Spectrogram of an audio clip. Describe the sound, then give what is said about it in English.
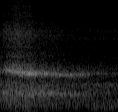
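A single soft breath is drawn through the nose during a slow, calm breathing exercise. It is faint and carries a thin whistling tone that slowly fades. “would you just breathe in your nose and breathe out your mouth”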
